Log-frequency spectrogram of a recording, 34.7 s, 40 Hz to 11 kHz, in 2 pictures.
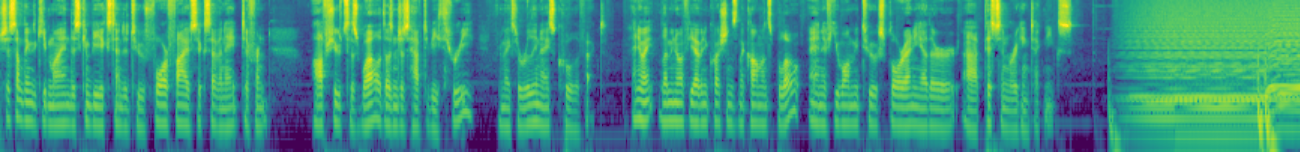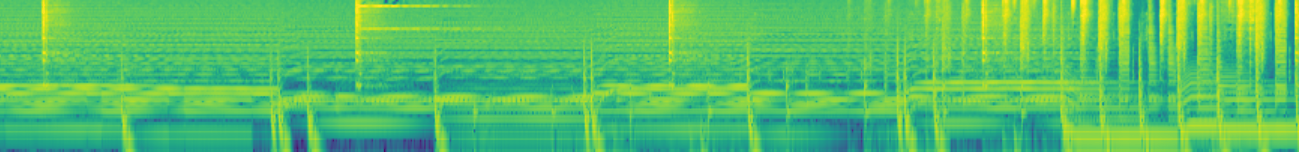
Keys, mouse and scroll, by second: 0.4-0.8 scroll up 1, 0.4 g, 7.7 middle click, 10.5-12.0 typing.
